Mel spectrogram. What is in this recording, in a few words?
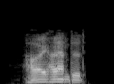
"highhanded", English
